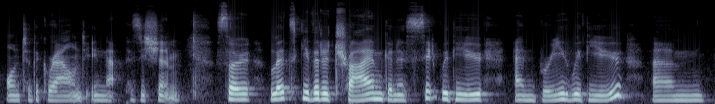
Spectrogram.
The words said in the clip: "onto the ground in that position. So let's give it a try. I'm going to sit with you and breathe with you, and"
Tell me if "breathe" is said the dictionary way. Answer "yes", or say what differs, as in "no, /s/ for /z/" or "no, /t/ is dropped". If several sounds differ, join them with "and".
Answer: yes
